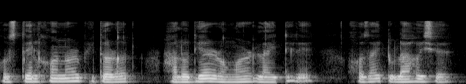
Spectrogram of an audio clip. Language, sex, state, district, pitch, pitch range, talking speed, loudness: Assamese, male, Assam, Kamrup Metropolitan, 130 Hz, 115-145 Hz, 130 wpm, -15 LUFS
